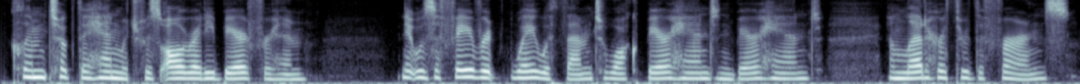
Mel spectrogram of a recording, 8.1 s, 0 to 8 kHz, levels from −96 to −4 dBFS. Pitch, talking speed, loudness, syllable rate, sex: 210 Hz, 205 wpm, -16 LUFS, 5.3 syllables/s, female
